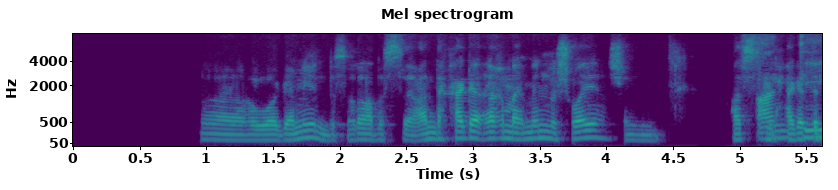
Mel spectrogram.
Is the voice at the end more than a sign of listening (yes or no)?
no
